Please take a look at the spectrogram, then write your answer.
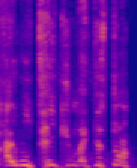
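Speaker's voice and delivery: hammed-up threat to a friend; threatening Red. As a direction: play the big guy threatening. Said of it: "He's like".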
